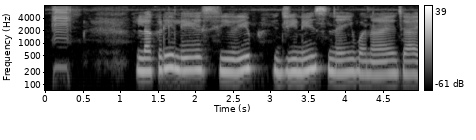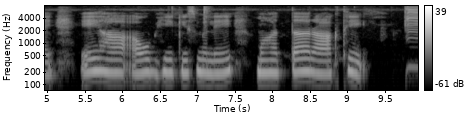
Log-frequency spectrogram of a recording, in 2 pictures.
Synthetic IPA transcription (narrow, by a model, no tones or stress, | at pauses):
ləkɽilesiːɾipd͡ʒiːnisnəɦĩbənaːed͡ʒaːeeːɦaə̰ubʱikɪsmleməɦət̪əɾaːkʰt̪ʰeː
